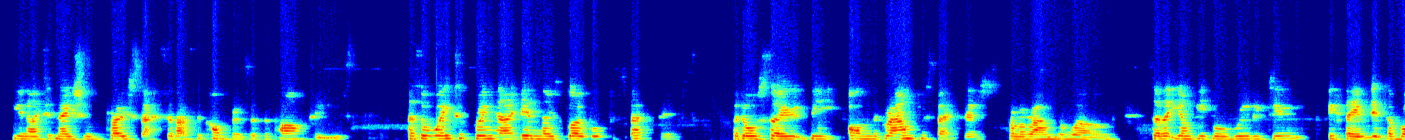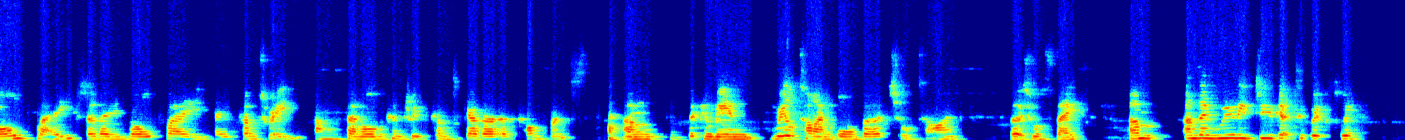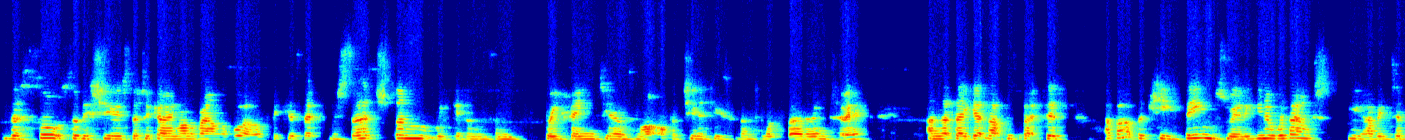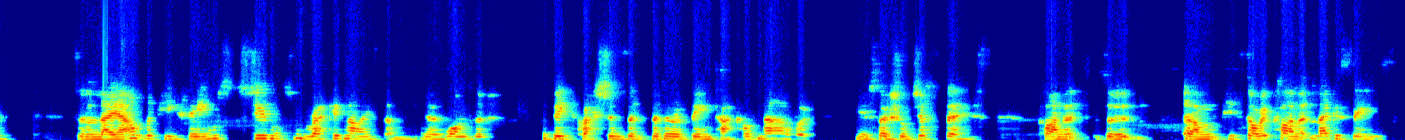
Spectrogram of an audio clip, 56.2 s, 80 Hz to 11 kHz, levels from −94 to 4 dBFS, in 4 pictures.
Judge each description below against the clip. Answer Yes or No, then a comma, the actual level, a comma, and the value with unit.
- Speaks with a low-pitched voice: No, high, 210 Hz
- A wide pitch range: No, average, 3.0 semitones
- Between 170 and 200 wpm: Yes, average, 175 wpm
